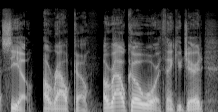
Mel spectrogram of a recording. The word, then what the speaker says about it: Arauco: the majority of the early part of the arauco tell me how you pronounce this word hate this job a-r-a-u i would say c.o arauco arauco war thank you jared he fought and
